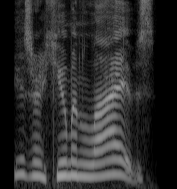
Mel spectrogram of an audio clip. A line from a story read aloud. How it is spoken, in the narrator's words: she pleaded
